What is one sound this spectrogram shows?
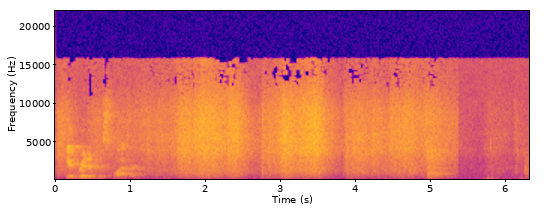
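Plastic sheeting rustles and crinkles.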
